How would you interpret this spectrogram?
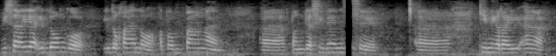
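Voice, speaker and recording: A woman's voice: mid-range voice, unhurried, poor audio. Filipino woman, online show host, chatty explainer full of "uh" and restarts, a slight hiss in the recording. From Philippines. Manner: explanatory, mixing Filipino and English, many fillers and restarts. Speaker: online show host reading viewer comments. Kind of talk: casual Taglish commentary.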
